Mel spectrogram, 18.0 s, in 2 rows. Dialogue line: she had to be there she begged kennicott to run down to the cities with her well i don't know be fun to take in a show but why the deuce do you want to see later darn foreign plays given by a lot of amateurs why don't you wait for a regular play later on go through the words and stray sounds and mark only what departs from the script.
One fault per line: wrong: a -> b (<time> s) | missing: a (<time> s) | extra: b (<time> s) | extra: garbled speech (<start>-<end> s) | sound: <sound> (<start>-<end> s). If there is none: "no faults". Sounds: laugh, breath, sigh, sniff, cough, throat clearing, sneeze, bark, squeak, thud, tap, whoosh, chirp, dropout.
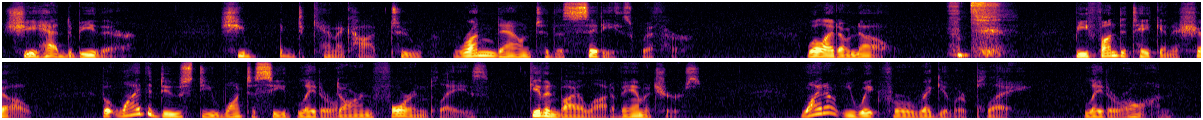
sound: dropout (2.0-2.1 s)
sound: sneeze (7.1-7.6 s)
